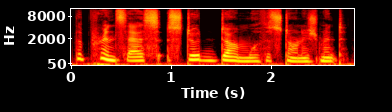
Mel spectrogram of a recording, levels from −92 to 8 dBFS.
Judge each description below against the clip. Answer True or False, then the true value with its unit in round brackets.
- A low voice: False (190 Hz)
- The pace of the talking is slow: True (125 wpm)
